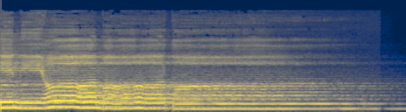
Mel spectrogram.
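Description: Male voice singing the closing cadence of a Byzantine chant, the melody gliding and ornamented for a couple of seconds, then settling on a long held final note that fades out near the end.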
